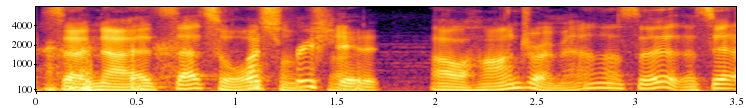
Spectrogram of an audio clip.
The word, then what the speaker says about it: Alejandro: allah alandrio i said alondrio alandrio oh that's all right that's the aussie squeaky yeah yeah can you can you say it again alejandro alejandra the j sounds like an h yeah yeah so you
